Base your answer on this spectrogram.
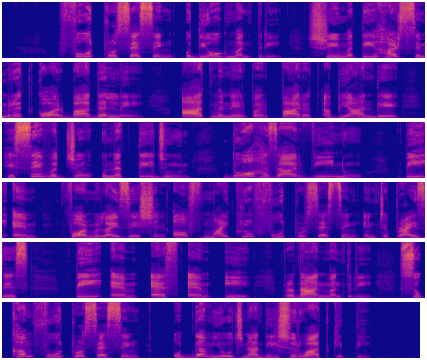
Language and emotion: Punjabi, neutral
